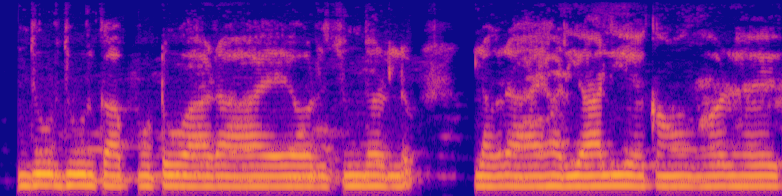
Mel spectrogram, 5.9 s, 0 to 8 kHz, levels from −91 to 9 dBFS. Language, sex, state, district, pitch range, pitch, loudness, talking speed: Hindi, male, Bihar, Vaishali, 155-165 Hz, 160 Hz, -16 LUFS, 155 wpm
